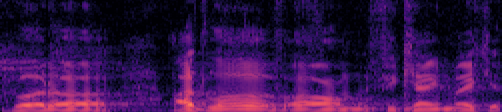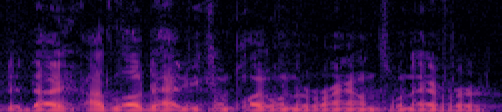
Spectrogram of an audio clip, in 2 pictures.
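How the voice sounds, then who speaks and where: Low-voiced hungover man, gushing and cursing. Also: flat delivery, a little fast, darkish tone. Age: 30s. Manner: gushing, rambling. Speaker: podcast host. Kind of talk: casual chat, profanity-laden. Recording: reverberant room.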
